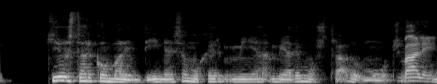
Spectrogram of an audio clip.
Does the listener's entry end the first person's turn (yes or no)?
yes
